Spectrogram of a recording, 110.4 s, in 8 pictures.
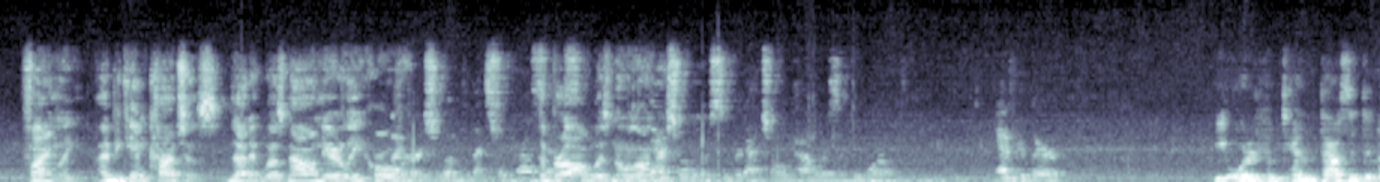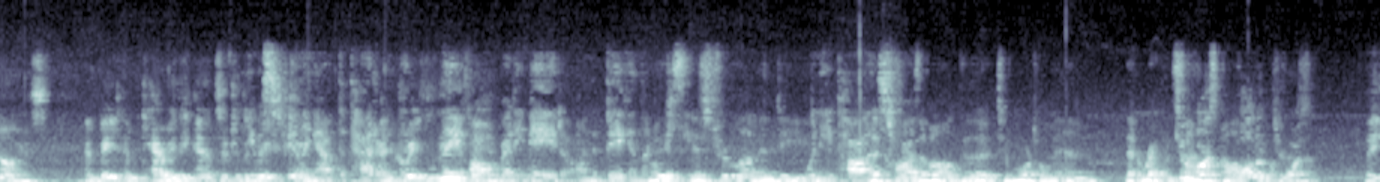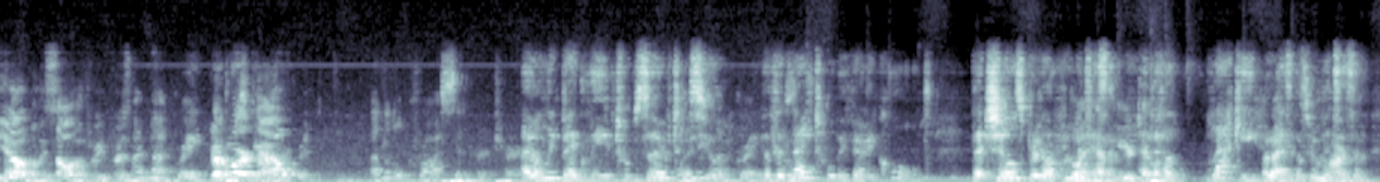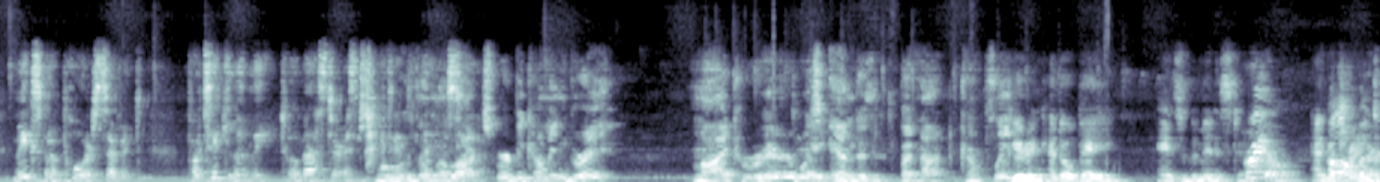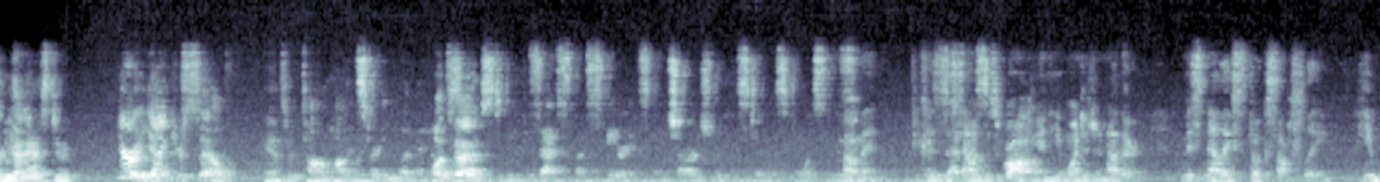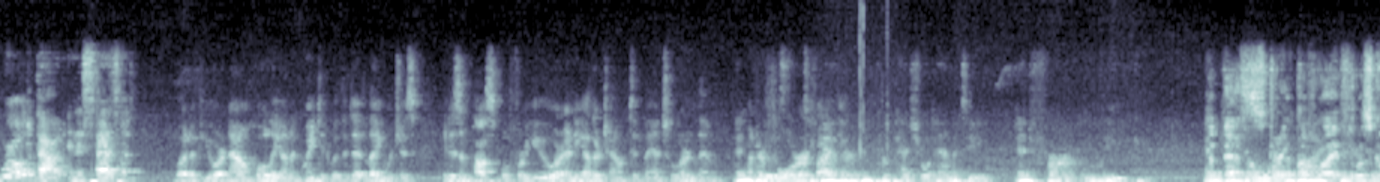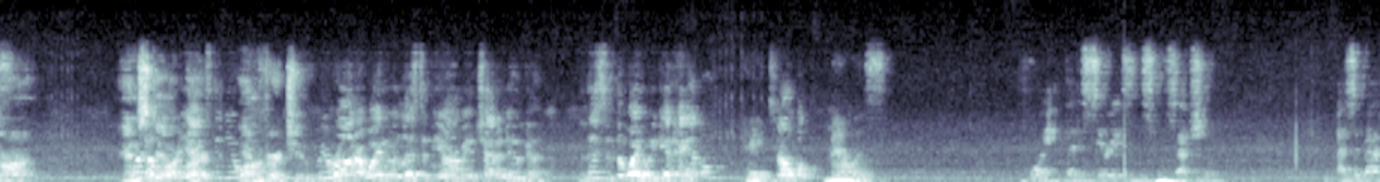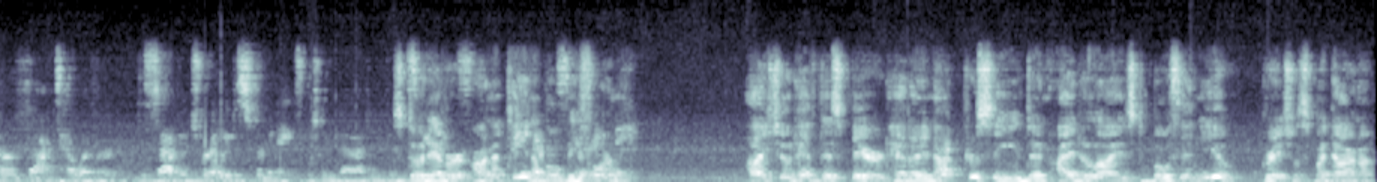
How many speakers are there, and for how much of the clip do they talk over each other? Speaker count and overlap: nine, about 32%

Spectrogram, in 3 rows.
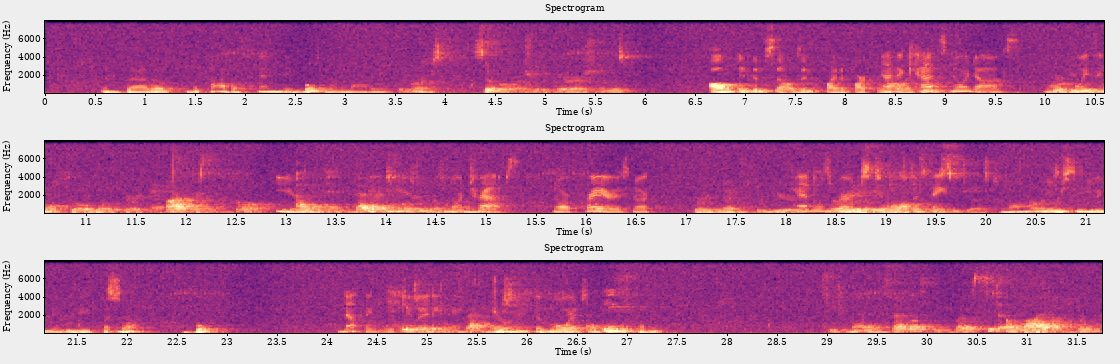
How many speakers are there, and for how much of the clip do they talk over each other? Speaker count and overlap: seven, about 43%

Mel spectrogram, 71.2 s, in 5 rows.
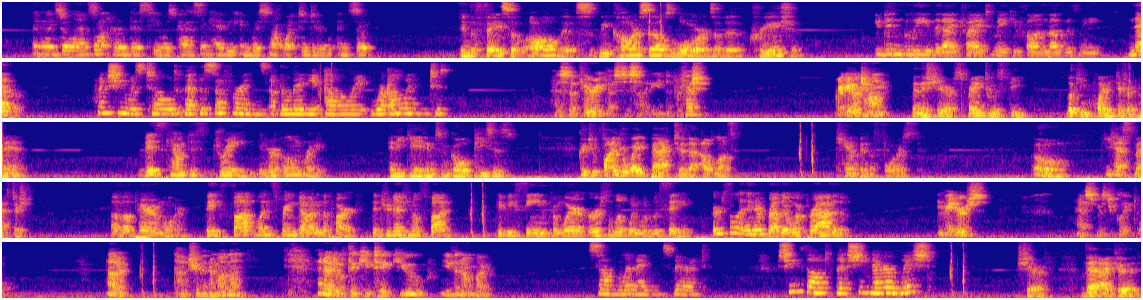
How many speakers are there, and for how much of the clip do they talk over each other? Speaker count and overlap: seven, no overlap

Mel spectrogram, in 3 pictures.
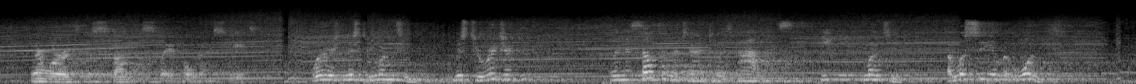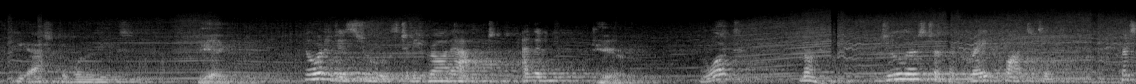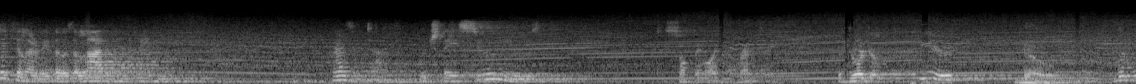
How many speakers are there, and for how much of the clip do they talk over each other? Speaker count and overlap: three, no overlap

